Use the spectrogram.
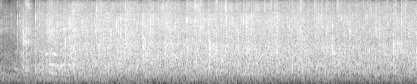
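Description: An audience at a lecture on public speaking applauds steadily for about four seconds, many hands clapping into a dense, even wash of noise that stays loud without building or fading.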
